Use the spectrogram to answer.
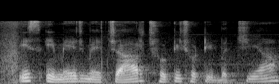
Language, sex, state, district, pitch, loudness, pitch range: Hindi, male, Bihar, Lakhisarai, 125 Hz, -18 LUFS, 115-140 Hz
